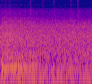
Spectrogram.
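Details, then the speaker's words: Ceiling fan after replacement of both noisy bearings with SKF bearings and capacitor reconnection: steady soft airy whoosh, no clicking, scraping or wobble; runs smoothly and quietly. "Smoothly बिना किसी आवाज़ के चल रहा है, बढ़िया बिल्कुल smoothly. Finally ये चलकर ओके हो गया है।"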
